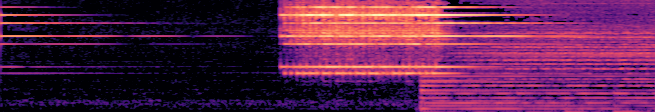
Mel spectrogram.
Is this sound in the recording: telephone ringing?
yes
